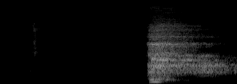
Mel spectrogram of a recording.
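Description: A single long, breathy sigh that starts about a second and a half in and fades away.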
